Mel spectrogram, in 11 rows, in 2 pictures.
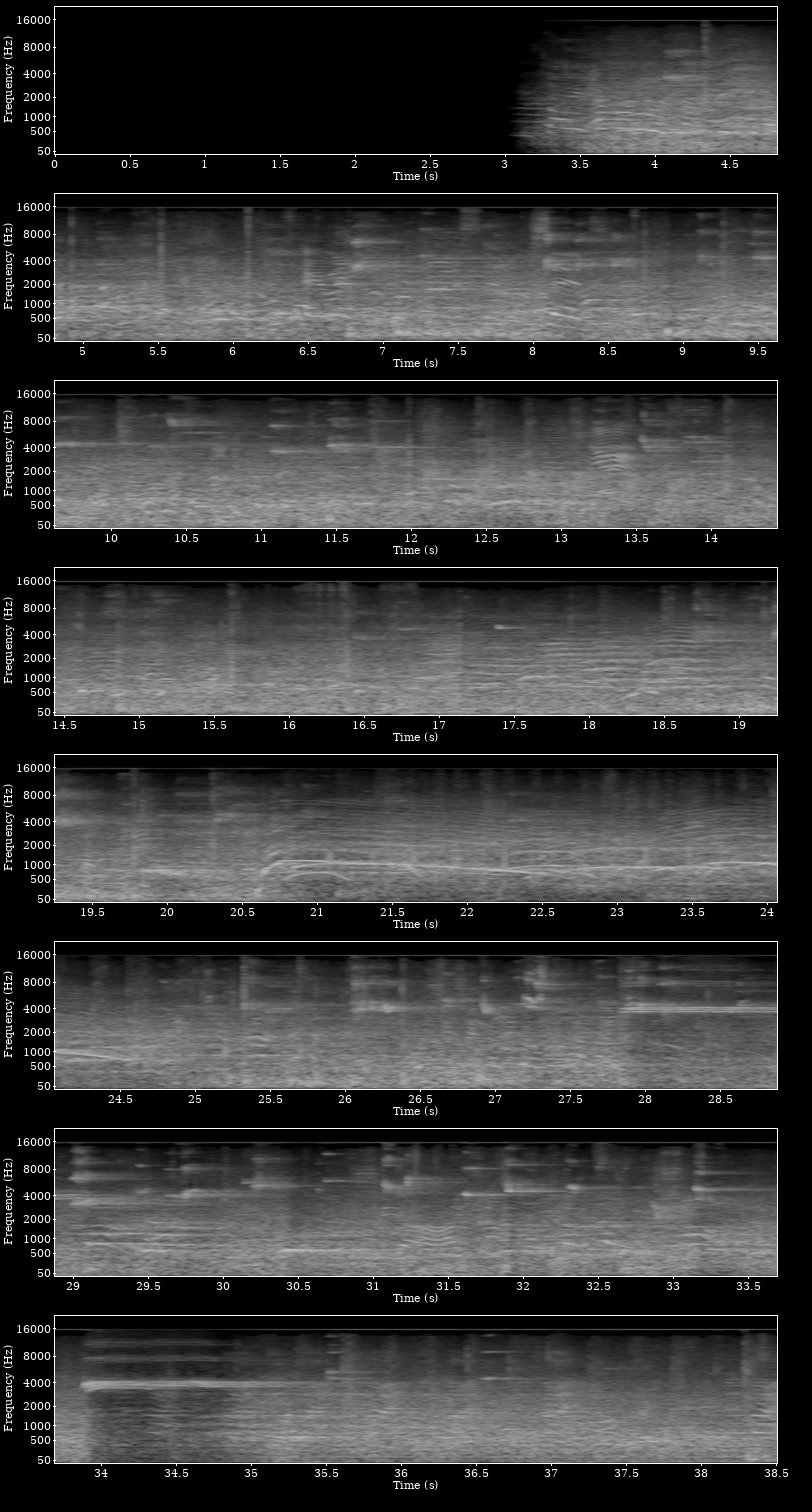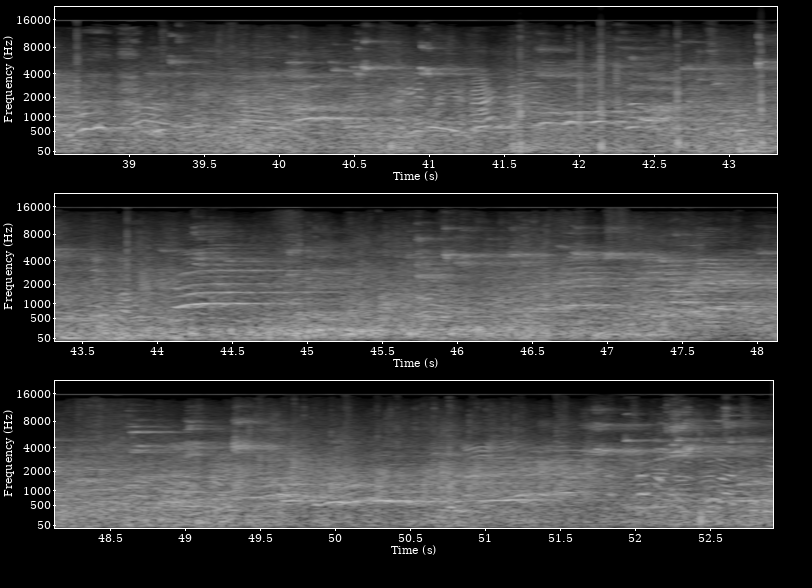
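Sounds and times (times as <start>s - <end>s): players and spectators voices: 3.1s - 52.9s
shoe squeaks: 6.6s - 12.1s, 13.4s - 14.2s, 15.6s - 17.8s, 18.6s - 20.6s, 25.1s - 33.5s, 39.2s - 49.7s, 51.6s - 52.9s
referee's whistle blast: 27.8s - 29.9s, 33.9s - 35.4s.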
